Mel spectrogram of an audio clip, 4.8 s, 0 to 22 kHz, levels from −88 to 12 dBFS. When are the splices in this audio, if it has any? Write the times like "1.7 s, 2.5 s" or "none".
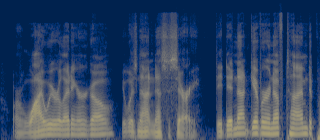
1.8 s, 3.1 s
